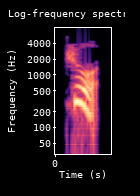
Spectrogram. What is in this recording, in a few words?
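"ruo4" Mandarin Chinese, falling tone; chinese-voice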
